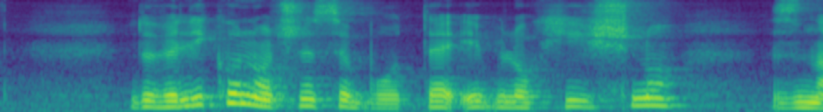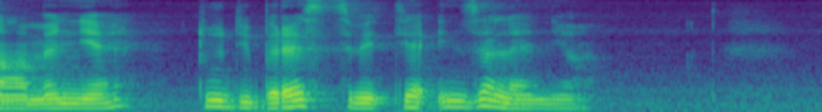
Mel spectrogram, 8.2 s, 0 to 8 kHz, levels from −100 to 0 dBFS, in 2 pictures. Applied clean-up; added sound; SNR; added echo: none; none; none; none.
